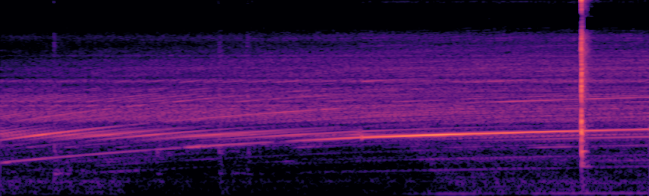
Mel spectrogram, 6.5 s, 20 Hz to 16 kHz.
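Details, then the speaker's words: Vintage 5.25-inch Seagate 94208-75 hard drive, possibly with a cracked board: a clean whine climbs smoothly as the platters reach speed, with no clicks or scraping. Healthy spin-up; the head-disk assembly seems fine. "Sounds really good. I'm probably gonna have to do something about that, although I'm not sure if any traces go, or it's cracked, so maybe it's just gonna work even with that, but at least the HDA is probably fine. It sounds good."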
